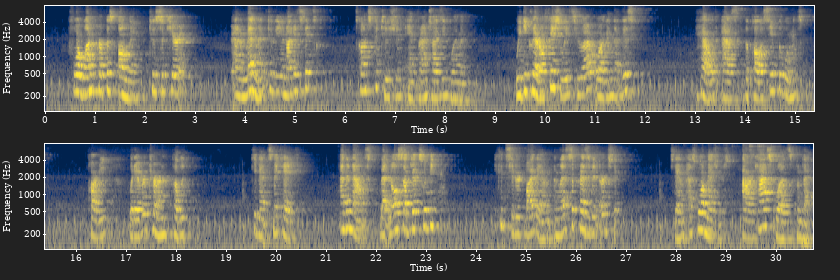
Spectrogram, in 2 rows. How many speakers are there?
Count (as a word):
one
